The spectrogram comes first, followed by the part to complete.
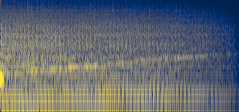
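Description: Motor of a truck-mounted disinfectant sprayer running steadily over a hiss, with a faint whine that rises slowly in pitch, the whole sound fading away.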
